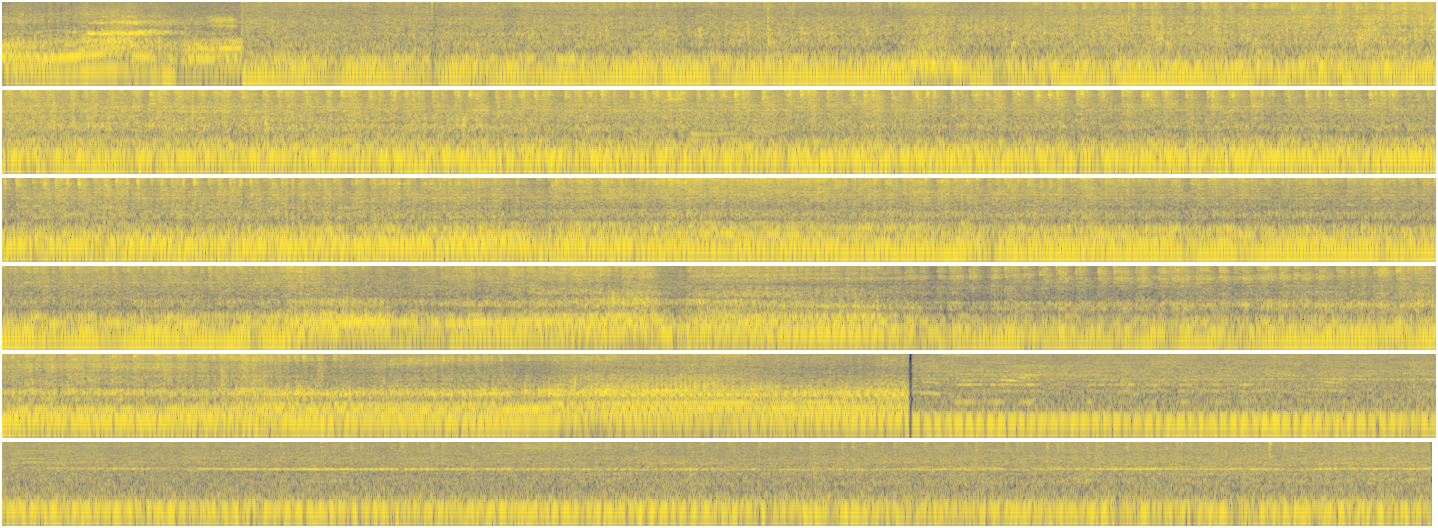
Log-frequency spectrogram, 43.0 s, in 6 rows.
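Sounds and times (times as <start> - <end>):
car accelerating away: 0.0 - 33.3
car engine idling loudly: 1.2 - 25.0, 25.6 - 29.4, 35.0 - 43.0.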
